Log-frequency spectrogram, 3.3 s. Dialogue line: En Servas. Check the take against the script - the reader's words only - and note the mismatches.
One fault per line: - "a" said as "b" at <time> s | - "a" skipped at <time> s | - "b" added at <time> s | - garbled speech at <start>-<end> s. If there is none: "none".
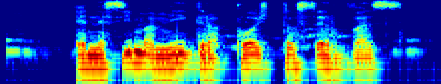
- "Sima migra poŝto" added at 0.8 s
